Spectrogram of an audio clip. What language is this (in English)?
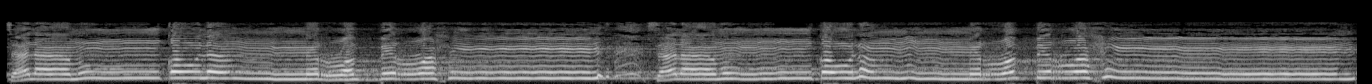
Arabic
